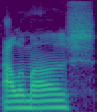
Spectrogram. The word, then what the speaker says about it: allumage: saw on the screen allumage, is that roughly correct? Um, you're not really pronouncing the A right. It's like you should open your mouth more.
